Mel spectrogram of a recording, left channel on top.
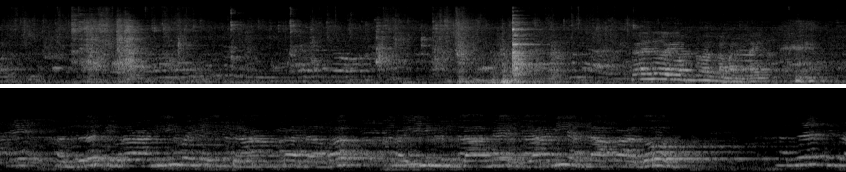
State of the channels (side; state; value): both; different; correlation 0.00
